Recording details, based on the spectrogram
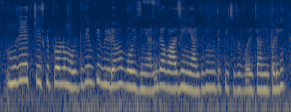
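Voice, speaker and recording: There is noticeable background noise as a woman speaks in a high pitch. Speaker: vlogger. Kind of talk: vlog voiceover narration. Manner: casual, halting with self-corrections.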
